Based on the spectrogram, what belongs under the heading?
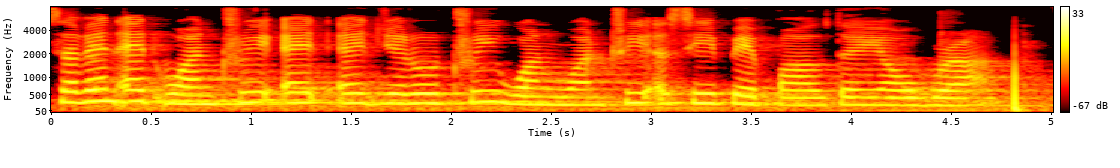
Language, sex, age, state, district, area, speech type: Manipuri, female, 18-30, Manipur, Churachandpur, rural, read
